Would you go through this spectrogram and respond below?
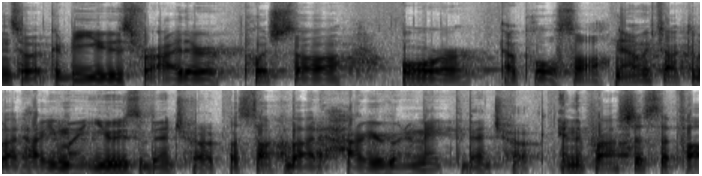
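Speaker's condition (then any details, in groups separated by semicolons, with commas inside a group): No condition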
